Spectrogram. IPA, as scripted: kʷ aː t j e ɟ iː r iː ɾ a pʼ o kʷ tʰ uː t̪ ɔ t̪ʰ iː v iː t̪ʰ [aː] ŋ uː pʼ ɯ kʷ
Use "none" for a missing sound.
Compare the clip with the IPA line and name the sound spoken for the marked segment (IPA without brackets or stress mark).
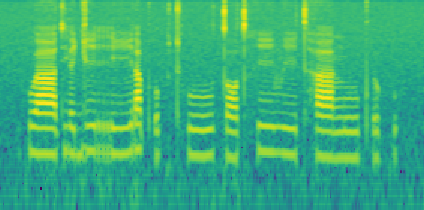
aː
